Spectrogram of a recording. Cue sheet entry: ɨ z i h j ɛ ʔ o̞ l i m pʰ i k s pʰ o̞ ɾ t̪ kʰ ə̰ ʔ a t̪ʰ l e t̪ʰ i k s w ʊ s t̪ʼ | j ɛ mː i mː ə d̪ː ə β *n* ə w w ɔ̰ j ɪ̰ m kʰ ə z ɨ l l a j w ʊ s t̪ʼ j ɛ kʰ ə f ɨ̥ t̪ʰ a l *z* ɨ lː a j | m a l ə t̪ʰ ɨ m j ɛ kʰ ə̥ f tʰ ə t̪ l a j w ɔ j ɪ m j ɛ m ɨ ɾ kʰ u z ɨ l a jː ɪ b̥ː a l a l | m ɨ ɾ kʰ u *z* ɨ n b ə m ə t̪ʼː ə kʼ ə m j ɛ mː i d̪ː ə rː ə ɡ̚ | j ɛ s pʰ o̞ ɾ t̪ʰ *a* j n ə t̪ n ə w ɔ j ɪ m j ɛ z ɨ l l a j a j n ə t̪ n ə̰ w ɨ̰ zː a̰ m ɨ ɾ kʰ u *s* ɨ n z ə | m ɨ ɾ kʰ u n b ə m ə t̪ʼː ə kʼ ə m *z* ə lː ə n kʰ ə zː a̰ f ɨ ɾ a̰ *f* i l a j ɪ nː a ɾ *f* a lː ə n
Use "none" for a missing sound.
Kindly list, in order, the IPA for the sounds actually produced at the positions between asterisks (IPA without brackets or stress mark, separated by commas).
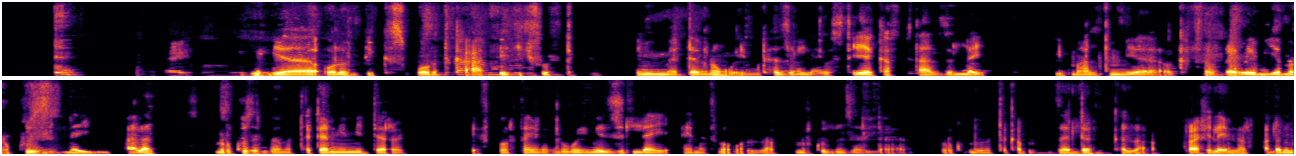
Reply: n, z, z, a, z, z, ʃ, f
